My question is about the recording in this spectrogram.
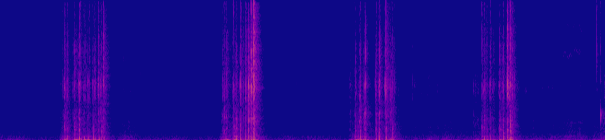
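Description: Four short rustling handling noises, about a second and a quarter apart, each lasting about half a second, with near silence between them.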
